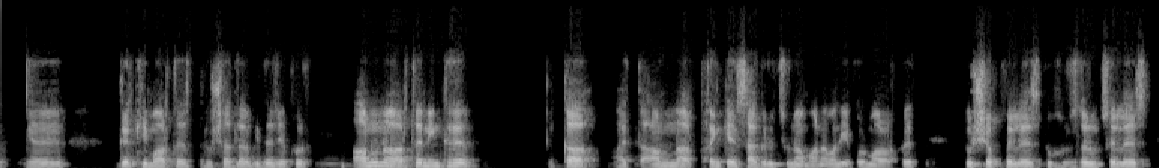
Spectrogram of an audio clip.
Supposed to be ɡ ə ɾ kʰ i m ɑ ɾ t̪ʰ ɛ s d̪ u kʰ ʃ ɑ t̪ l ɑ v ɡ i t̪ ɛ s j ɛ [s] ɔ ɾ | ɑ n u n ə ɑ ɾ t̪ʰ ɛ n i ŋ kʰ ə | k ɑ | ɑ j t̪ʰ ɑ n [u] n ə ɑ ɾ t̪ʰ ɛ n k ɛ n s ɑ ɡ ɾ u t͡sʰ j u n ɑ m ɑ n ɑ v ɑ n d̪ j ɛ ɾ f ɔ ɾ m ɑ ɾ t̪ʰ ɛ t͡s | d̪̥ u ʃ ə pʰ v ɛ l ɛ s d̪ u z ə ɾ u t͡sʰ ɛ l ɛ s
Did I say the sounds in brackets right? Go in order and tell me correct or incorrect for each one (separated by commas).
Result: incorrect, correct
